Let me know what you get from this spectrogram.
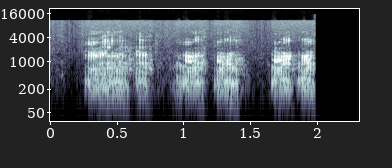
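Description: A pig gives rough, nasal oinking grunts in three quick pairs, each pair a long grunt followed by a shorter one, over about two seconds.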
